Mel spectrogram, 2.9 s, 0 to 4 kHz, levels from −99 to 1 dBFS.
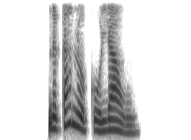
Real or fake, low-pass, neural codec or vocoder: real; 3.6 kHz; none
